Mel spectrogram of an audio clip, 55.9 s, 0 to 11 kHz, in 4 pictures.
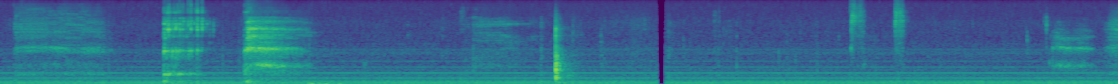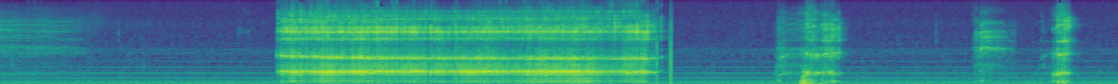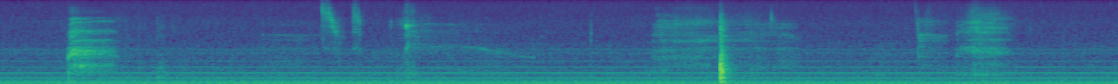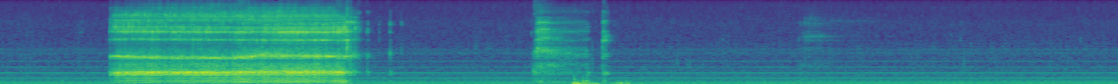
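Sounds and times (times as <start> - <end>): man burping: 2.0 - 3.9, 17.4 - 22.3, 23.7 - 24.6, 26.2 - 27.5, 43.3 - 46.6.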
